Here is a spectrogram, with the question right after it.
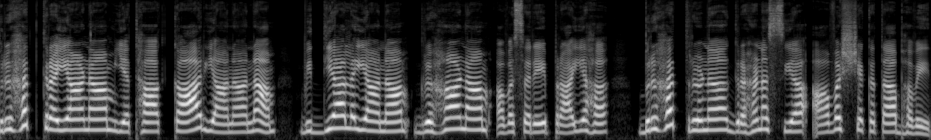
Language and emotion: Sanskrit, neutral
